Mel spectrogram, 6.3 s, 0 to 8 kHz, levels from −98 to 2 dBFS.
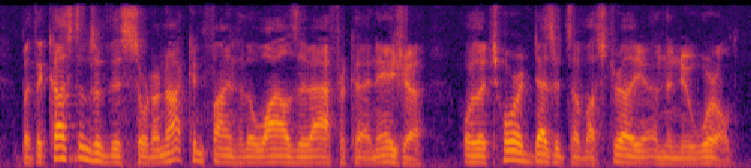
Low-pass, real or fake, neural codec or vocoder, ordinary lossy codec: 7.2 kHz; real; none; AAC, 32 kbps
